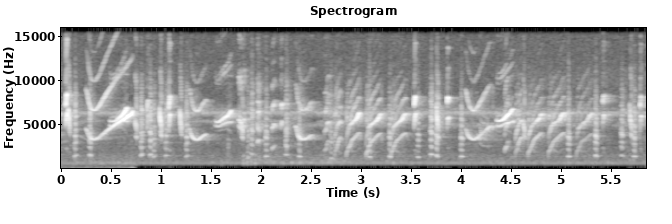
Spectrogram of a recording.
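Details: Grey-and-gold tanager singing: a rapid, dense jumble of very high, thin chirps and sweeping slurred whistles, delivered almost without pause.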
